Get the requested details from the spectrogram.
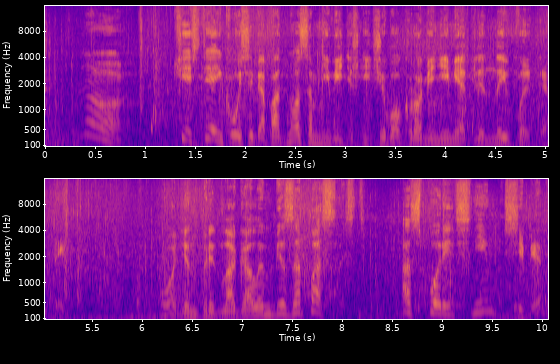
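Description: Oars splash and dip in water.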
